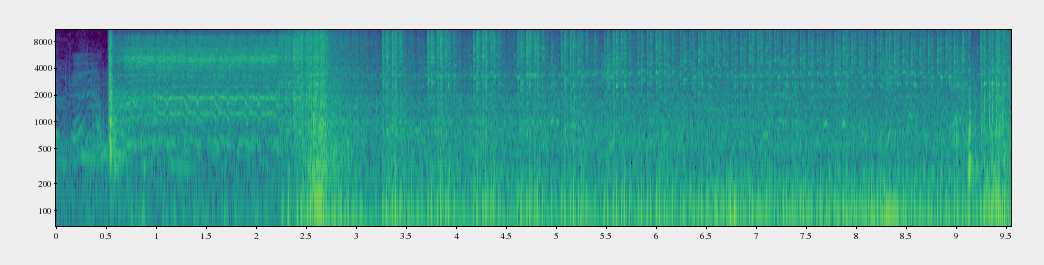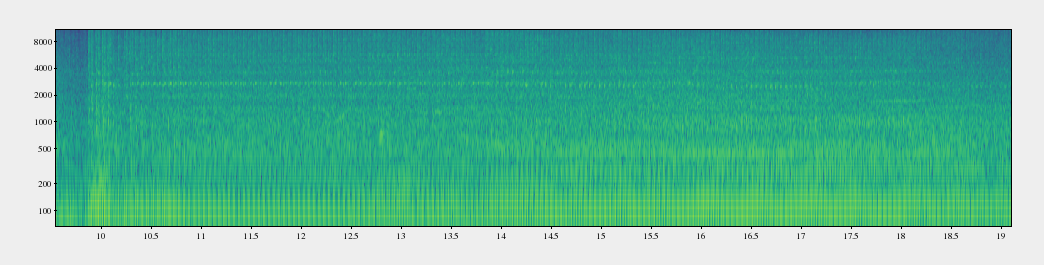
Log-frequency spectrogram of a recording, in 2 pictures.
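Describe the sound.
A new machine's engine cranks with rapid rhythmic pulses for several seconds, then catches and settles into a steady, low, droning idle that continues to the end.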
